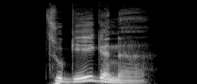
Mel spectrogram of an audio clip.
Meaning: inflection of zugegen: 1. strong/mixed nominative/accusative feminine singular 2. strong nominative/accusative plural 3. weak nominative all-gender singular 4. weak accusative feminine/neuter singular
- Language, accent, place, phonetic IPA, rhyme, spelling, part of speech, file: German, Germany, Berlin, [t͡suˈɡeːɡənə], -eːɡənə, zugegene, adjective, De-zugegene.ogg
